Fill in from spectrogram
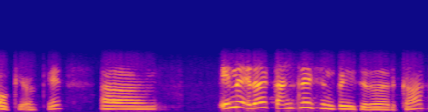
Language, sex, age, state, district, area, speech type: Tamil, male, 18-30, Tamil Nadu, Sivaganga, rural, conversation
